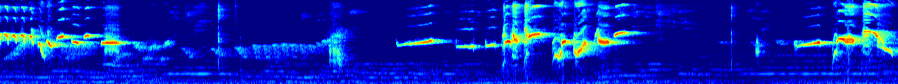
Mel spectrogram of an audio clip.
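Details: Kept white-rumped shama (murai batu) from Pekalongan in provocation song aimed at rivals, urging them to fight and sing. A rapid run of notes opens, then soft scattered calls and loud bursts of varied whistles and harsh notes.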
